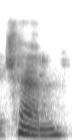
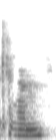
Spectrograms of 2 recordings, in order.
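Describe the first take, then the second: First: It begins with a ch sound, Gulf style. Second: It begins with a k sound, written standard.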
